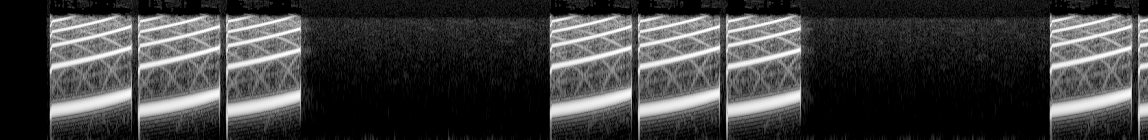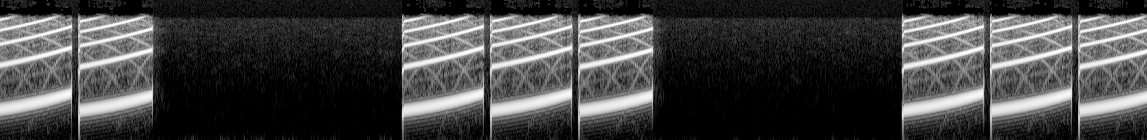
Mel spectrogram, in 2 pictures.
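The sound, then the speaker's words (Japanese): A loud major tsunami warning siren, warning of a tsunami on the scale of the Great East Japan Earthquake and urging evacuation to high ground, repeats in bursts of three quick upward-sweeping electronic tones, pausing a couple of seconds between each burst, with no voices. “大津波警報、東日本大震災クラスの津波が来ます。直ちに高台に避難してください。”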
